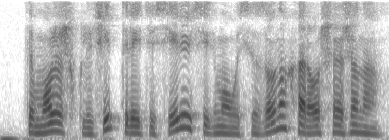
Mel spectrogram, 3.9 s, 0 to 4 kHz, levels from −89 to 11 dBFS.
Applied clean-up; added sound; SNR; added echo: none; none; none; none.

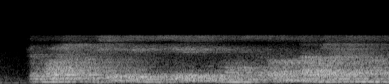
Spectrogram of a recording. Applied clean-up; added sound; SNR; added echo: none; none; none; reverberation time 2.1 s.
